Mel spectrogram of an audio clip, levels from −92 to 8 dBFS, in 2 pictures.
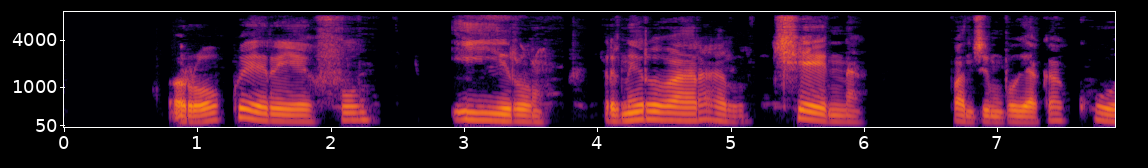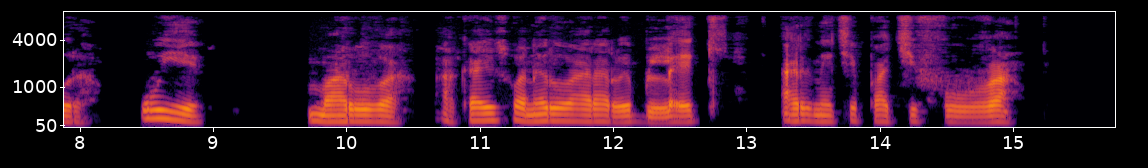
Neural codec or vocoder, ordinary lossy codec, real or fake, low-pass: none; MP3, 64 kbps; real; 7.2 kHz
